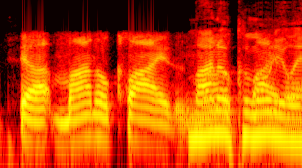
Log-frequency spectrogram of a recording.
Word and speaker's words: monoclonal: So I talked to the West Virginia governor, and he wanted more of those mononuclear antibodies. Did I say that right? No, I didn't. – Monoclonal antibodies.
